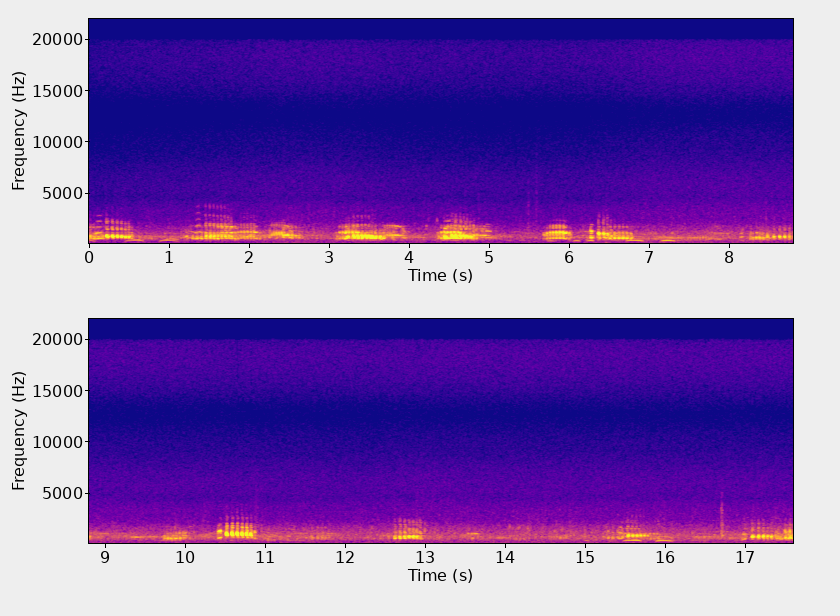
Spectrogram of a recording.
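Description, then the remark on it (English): Cranes call again and again in rolling, throaty, croaking bursts, a dozen or so uneven calls at a mid pitch, with no voices, just a soft background hush between them. “And as you listen to the reptilian call of the crane, release any need to control or shape your journey.”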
